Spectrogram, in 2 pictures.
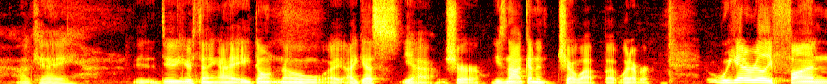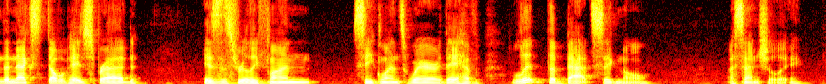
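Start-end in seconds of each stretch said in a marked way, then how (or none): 0.3-4.8 put-on deadpan, very dry, wryly sarcastic indifference. Imitating a comic character who goes along with an idea: dry Twitch impression. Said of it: "Very dry".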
